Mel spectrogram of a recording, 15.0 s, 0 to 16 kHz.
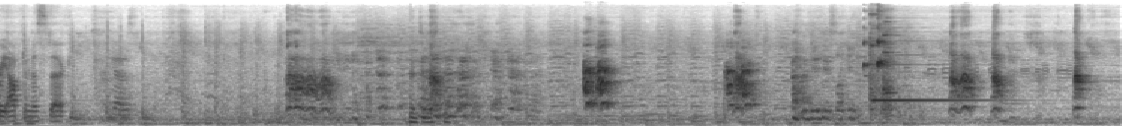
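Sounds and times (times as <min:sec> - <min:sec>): small dog yapping: 0:03.8 - 0:04.5, 0:07.8 - 0:08.3, 0:09.6 - 0:10.2, 0:12.6 - 0:13.6, 0:14.3 - 0:14.6
chime tone ringing: 0:11.5 - 0:13.6.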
